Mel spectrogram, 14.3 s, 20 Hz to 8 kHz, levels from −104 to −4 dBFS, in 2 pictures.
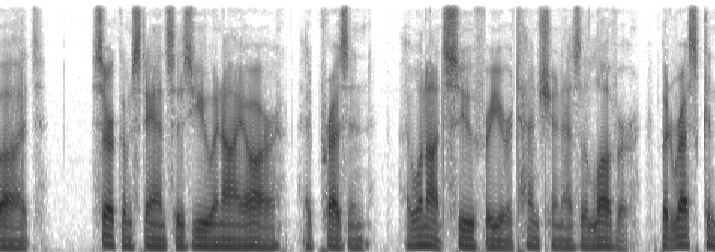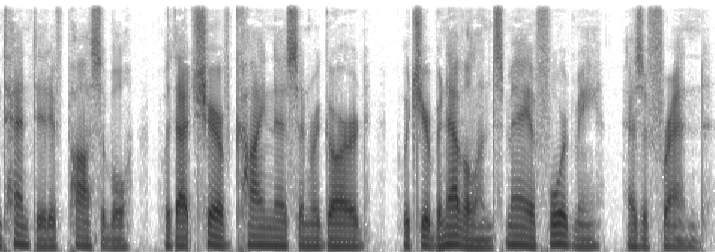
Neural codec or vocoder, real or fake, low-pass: none; real; 7.2 kHz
